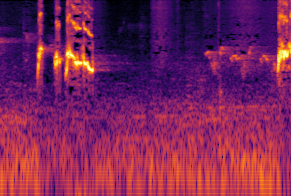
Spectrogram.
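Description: A red-whiskered bulbul gives a quick burst of bright, bubbling notes, a soft warble, then one loud sharp phrase at the end.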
